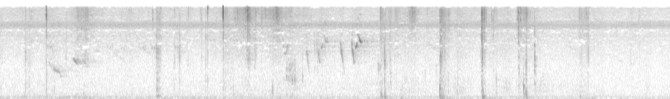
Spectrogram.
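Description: Faint rural ambience: a few brief bird chirps among scattered light clicks and rustles, over a steady faint high-pitched hiss.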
